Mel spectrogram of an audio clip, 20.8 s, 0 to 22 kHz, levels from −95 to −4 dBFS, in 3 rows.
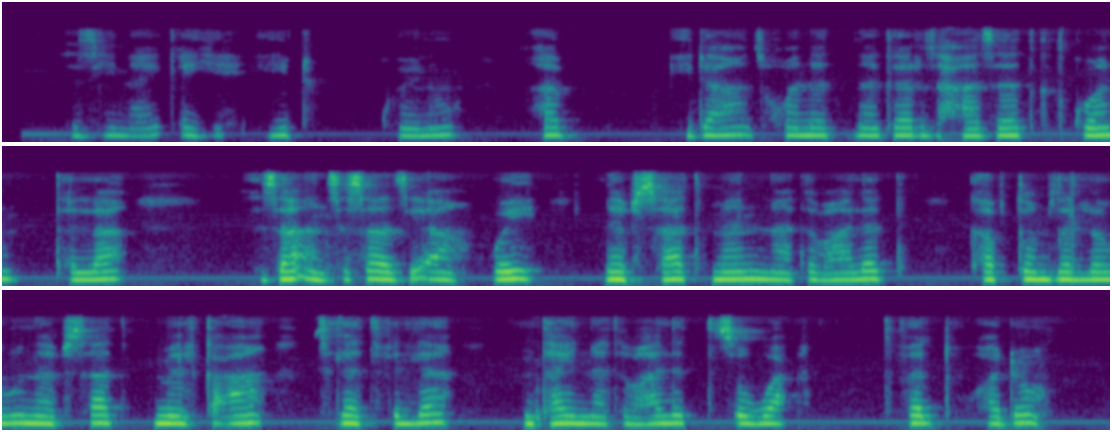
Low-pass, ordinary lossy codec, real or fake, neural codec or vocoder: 9.9 kHz; Opus, 32 kbps; real; none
